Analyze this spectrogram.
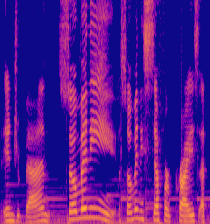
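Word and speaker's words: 万: Okay, so we go now to Mang. So what? Ow. So after 9,000, right? After 9,000, we have 10,000. And we do not say juen.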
